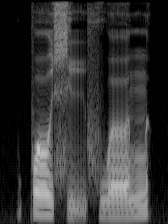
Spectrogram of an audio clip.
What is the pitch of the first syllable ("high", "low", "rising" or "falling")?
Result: high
